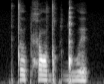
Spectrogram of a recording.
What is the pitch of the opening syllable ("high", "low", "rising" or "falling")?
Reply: low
